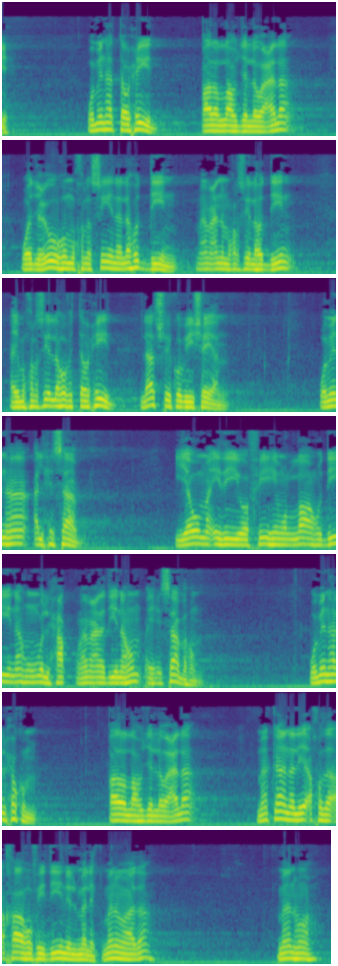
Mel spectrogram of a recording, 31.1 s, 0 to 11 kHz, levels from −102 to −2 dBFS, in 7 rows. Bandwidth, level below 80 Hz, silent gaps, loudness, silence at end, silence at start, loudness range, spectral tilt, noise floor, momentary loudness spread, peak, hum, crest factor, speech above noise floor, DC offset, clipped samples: 7.8 kHz; -36 dBFS; none; -12 LUFS; 0.15 s; 0 s; 4 LU; -7.5 dB/octave; -40 dBFS; 9 LU; 0 dBFS; none; 12 dB; 30 dB; under 0.1%; 0.3%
